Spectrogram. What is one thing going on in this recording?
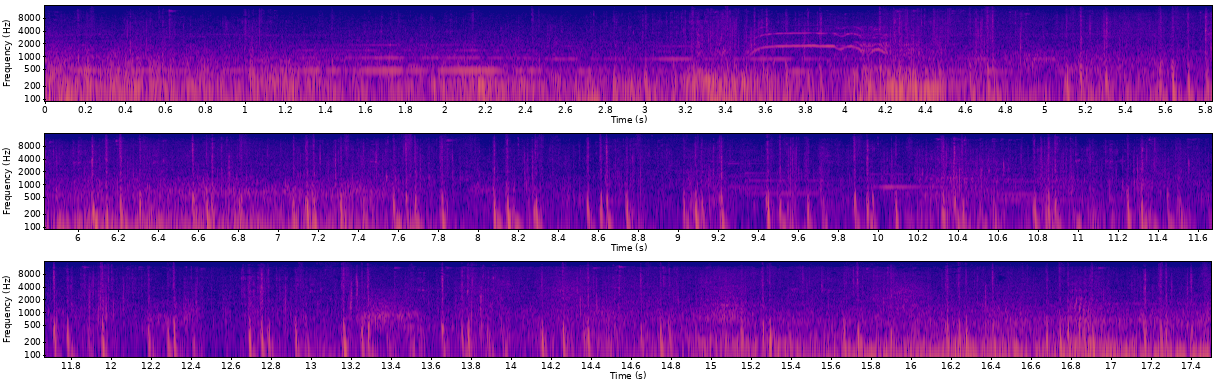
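Horse hooves thud rapidly on soft ground at a gallop.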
